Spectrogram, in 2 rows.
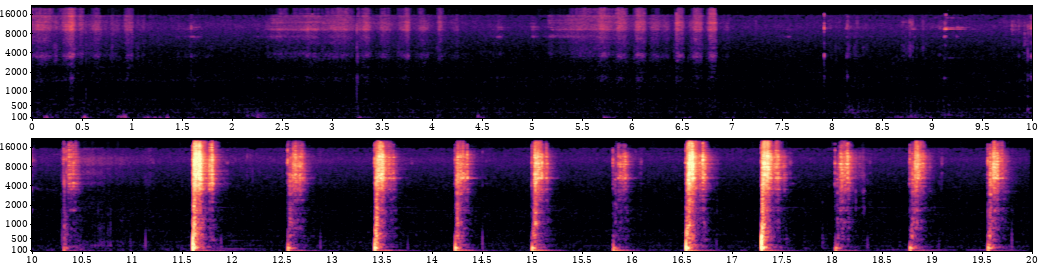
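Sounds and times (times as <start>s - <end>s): knife chopping through sand: 10.4s - 10.6s, 11.6s - 12.0s, 12.6s - 12.9s, 13.5s - 20.0s.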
